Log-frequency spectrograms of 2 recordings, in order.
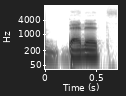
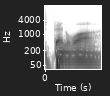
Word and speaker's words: Benoit: again with my father he's like no it's benoit you know okay it's benoit you have to pronounce it that's the right way okay yeah that's the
